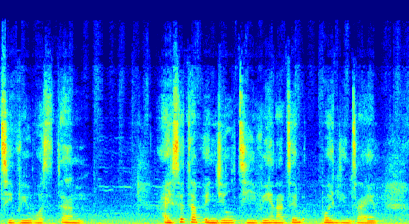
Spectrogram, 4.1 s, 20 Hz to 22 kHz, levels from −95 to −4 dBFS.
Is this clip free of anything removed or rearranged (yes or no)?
yes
